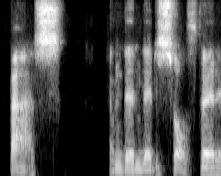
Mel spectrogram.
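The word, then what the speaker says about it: PaaS: platform as a service we pronounce this as pass and then there is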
